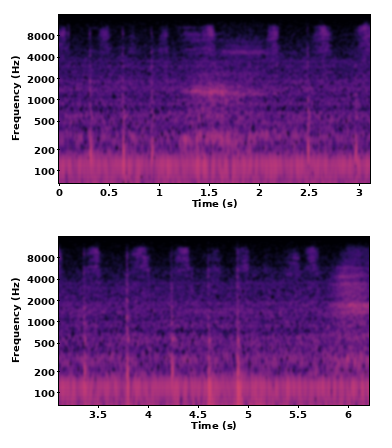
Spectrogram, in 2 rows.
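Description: Plastic stylus tip scratching and tapping on the drawing surface of a Wacom Cintiq 22HD pen display in short sketching strokes, quiet, over a steady low hum.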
